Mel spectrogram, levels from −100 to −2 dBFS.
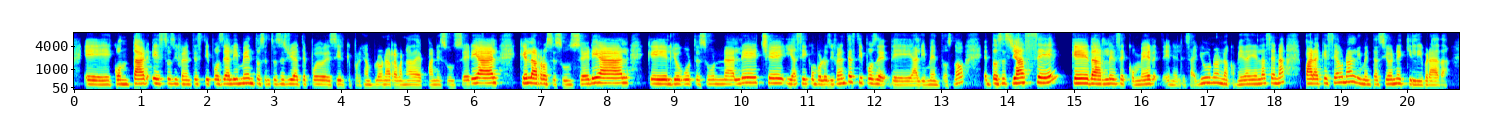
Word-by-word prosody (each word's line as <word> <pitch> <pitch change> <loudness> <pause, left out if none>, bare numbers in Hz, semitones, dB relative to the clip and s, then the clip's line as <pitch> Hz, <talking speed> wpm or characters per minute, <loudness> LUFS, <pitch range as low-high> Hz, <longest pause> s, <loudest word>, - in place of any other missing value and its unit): eh, 170 -2 -1
contar 190 +3 +3
estos 205 -1 -1
diferentes 190 0 -6
tipos 195 0 -3
de 200 - +2
alimentos, 205 0 0
entonces 185 +1 -8
yo 195 - -1
ya 190 -1 +2
te 185 0 -9
puedo 185 0 -4
decir 175 0 -3
que, 165 -3 -23
por 160 +1 -20
ejemplo, 170 +2 -9
una 175 0 -3
rebanada 170 0 -6
de 160 -1 -4
pan 165 +1 -10
es 165 0 -11
un 165 - -13
cereal, 225 +8 +4 0.3
que 230 - +2
el 235 - +5
arroz 205 -3 +4
es 180 +1 -9
un 165 0 -6
cereal, 230 +6 +4 0.3
que 195 -2 +3
el 190 - +1
yogur 190 0 0
es 185 +1 -9
una 190 0 -4
leche 235 +1 +1
y 200 -2 -4
así 195 +2 -3
como 190 -2 -4
los 175 0 -2
diferentes 215 +10 -1
tipos 230 -4 -2
de 190 - 0
de 155 -1 -5
alimentos, 155 0 -7
¿no? 230 +6 -3 0.3
Entonces 200 +2 -2
ya 225 +2 +8
sé 245 +3 +2 0.2
qué 220 -1 +7
darles 200 0 +3
de 195 -2 -6
comer 175 +4 -2
en 170 -1 -11
el 150 - -14
desayuno, 230 +11 -4
en 225 - -1
la 190 - -3
comida 175 +2 -4
y 190 - -1
en 190 - 0
la 220 - 0
cena 225 +3 -1 0.3
para 210 -1 +4
que 220 - -1
sea 245 +3 -1
una 270 +2 +1
alimentación 190 -5 -2
equilibrada. 165 -6 -4
190 Hz, 195 wpm, -20 LUFS, 175-215 Hz, 0.3 s, ya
